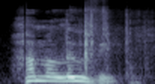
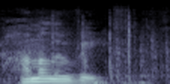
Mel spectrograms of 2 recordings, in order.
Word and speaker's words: Homolovi: Homolovi. That's how you pronounce it. Homolovi.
